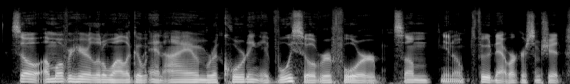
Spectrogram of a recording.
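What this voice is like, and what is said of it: Whispering quietly. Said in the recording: “I'm gonna have to be seriously quiet ... I'm whispering.”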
